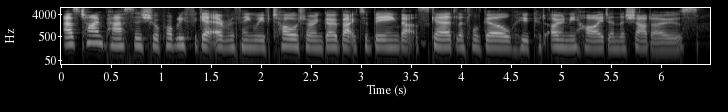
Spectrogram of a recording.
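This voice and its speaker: A woman's voice: on the low side, fairly even intonation, fairly quick, fairly bright tone, clean tone. A woman streamer giving casual reaction commentary on a game and reading bits of it aloud, recorded on a close mic.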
